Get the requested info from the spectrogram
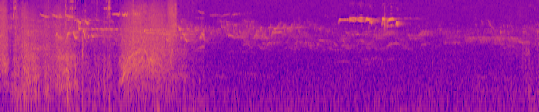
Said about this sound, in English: Hear that dunnock? It's really almost the most nondescript. It just goes du du du du du du du du du du. Dunnock or hedge sparrow.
